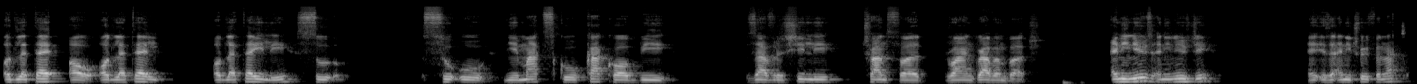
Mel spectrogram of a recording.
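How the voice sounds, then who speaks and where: A man's voice: lowish voice, fairly even intonation, unhurried, a bit bright. A young man, hosting a casual football chat and reading out viewer comments, slangy and prone to repeating words. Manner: laid-back, slangy, stumbles and repeats words. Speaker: podcast host.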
